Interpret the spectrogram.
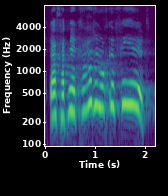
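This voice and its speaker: Woman reading aloud as a cranky innkeeper, storybook, barking in a high loud voice, long hall echo. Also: big pitch swings, a little slow. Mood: shouting. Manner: gruff, bellowing. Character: grumpy shouting male innkeeper.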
